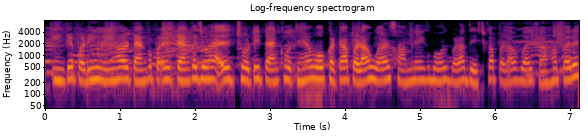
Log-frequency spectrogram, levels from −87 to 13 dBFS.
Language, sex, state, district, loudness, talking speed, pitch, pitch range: Hindi, female, Delhi, New Delhi, -18 LUFS, 250 wpm, 230 Hz, 220-245 Hz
